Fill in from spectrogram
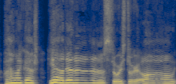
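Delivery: flustered rush. Retold or imitated. Father on the phone rattling off his son's hospital story, high and hurried. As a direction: babble it all out in a fluster. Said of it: "And he".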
